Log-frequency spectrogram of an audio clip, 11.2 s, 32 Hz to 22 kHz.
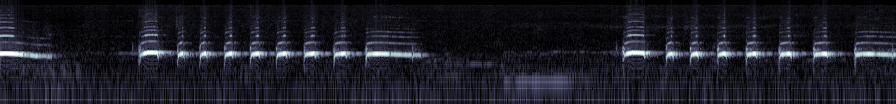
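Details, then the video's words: Zebra dove of the Bangkok strain, ringed, with a big, long voice: two cooing phrases of rapid short coos ending in a longer drawn note, separated by a quiet pause with a faint low hum. "Perkutut Bangkok Ring 414, 337, 454 Suara besar, panjang, lelah"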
